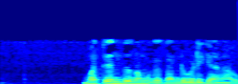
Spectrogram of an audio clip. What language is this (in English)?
Malayalam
